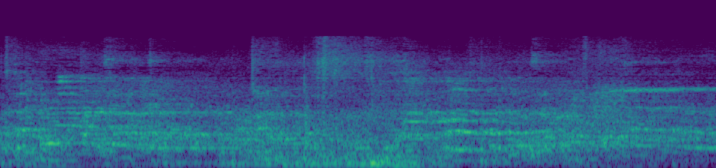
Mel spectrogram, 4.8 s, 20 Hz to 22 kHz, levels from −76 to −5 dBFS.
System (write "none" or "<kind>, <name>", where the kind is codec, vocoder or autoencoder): codec, SNAC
